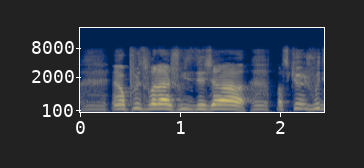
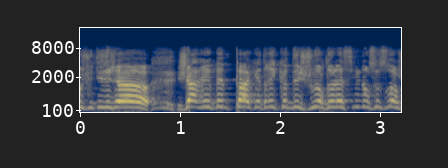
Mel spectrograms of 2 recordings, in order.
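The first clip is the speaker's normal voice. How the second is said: ordinary talk, nothing marked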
